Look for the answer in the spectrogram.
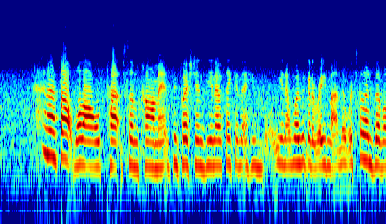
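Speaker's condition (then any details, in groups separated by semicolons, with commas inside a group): Cerebral palsy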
